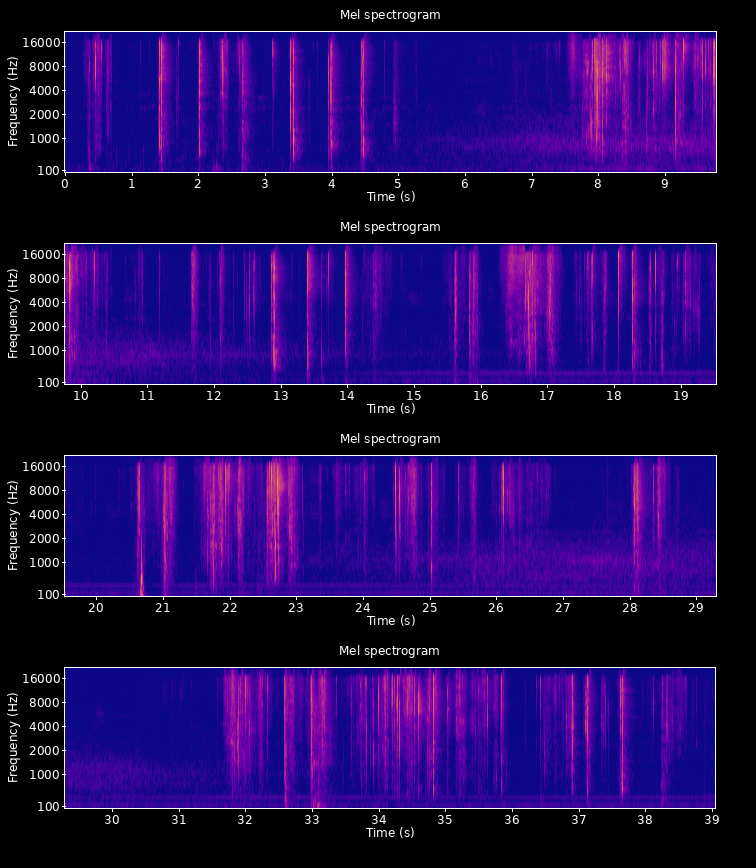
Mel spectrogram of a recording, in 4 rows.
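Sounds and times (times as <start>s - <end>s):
crunchy slime crackling and popping: 0.3s - 5.1s, 6.8s - 14.7s, 15.5s - 19.6s, 20.6s - 26.8s, 28.0s - 28.6s, 31.6s - 39.0s.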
